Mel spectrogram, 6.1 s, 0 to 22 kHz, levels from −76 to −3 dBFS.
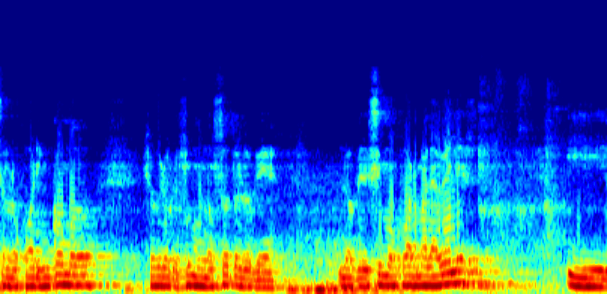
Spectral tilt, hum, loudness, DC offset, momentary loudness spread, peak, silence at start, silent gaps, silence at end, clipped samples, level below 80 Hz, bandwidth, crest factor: -12 dB/octave; none; -11 LUFS; under 0.1%; 14 LU; 0 dBFS; 0 s; none; 0 s; under 0.1%; -22 dBFS; 5.2 kHz; 10 dB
